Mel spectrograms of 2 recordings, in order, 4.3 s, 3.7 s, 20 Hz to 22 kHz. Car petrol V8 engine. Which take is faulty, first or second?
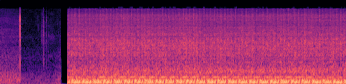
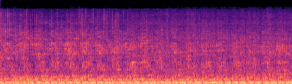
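first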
